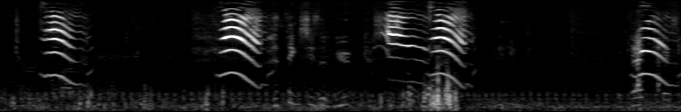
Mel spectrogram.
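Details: An angry domestic cat gives short, sharply falling meows in irregular bursts, some doubled, while a low rumble of background noise and a person speaking continue underneath.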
